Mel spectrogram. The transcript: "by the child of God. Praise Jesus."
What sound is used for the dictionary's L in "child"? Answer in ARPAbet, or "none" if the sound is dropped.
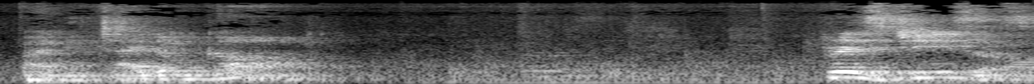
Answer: none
